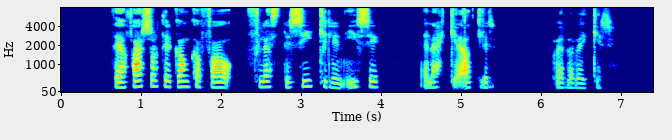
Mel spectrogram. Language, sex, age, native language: Icelandic, female, 40-49, Icelandic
